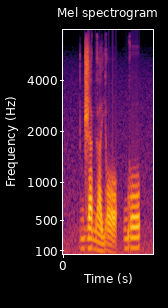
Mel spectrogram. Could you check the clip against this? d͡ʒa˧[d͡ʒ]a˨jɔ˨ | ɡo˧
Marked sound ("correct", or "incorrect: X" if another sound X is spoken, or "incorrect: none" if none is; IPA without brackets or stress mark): incorrect: ɡ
